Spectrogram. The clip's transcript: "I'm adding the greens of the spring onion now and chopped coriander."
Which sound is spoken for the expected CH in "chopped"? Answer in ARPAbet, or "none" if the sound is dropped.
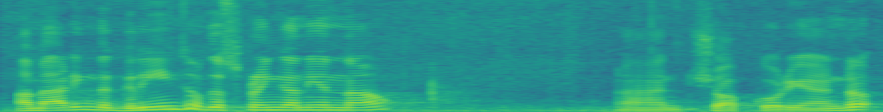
SH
